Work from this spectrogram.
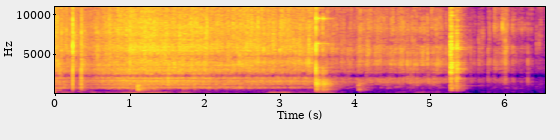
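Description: A hot curry leaf and spice tempering is poured into coconut red chilli chutney, giving a loud hissing sizzle that dies down, broken by a few sharp metallic clinks of a pan or spoon, with no talking.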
